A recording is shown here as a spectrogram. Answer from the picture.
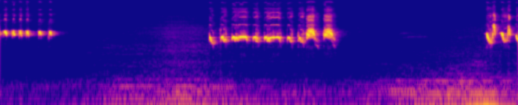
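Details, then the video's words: Orange-headed thrush in morning song used for tutoring other songbirds: a quick rapid trill, a pause, then a longer rattling, buzzy trilled phrase with sharp accents, and another phrase starting at the end. "Pagi Hari Hari ANIS MERAH Ngeplong Gacor Untuk Pancingan & Masteran Burung Dirumah"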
